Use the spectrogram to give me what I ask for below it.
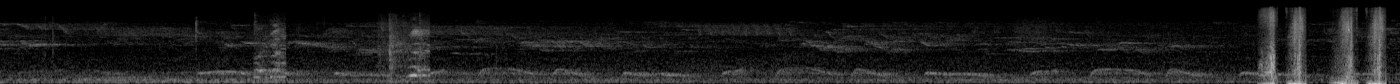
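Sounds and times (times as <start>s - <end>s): sharp sparring hits: 12.6s - 13.9s.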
